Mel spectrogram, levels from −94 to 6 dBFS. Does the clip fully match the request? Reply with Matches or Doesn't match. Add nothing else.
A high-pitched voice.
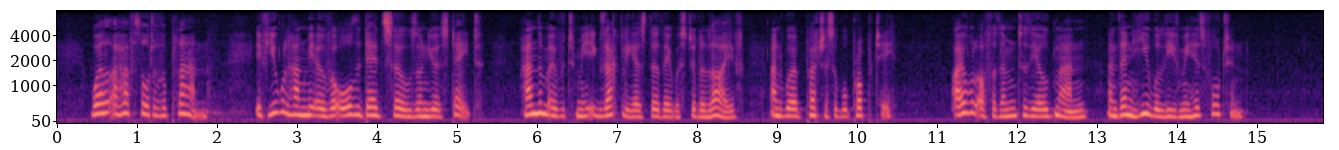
Matches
